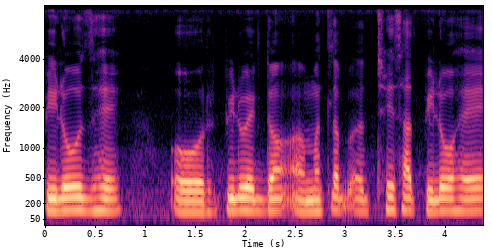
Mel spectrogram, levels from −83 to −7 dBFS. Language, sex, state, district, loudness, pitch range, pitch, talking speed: Hindi, male, Maharashtra, Chandrapur, -19 LUFS, 120-130 Hz, 125 Hz, 165 wpm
